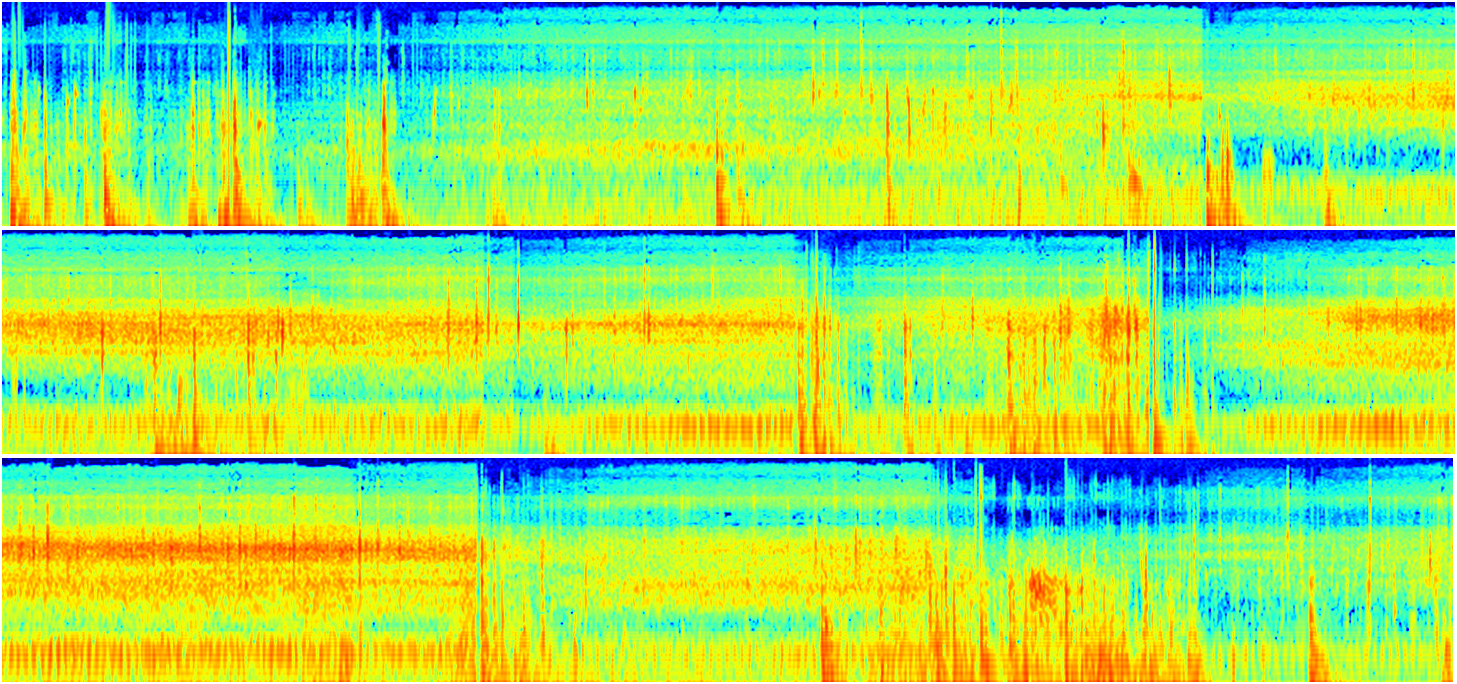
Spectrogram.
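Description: Muffled underwater sound picked up by a GoPro in its housing: water surging and sloshing steadily. A quick run of knocks and bumps fills the first few seconds, with a few single clicks later.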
